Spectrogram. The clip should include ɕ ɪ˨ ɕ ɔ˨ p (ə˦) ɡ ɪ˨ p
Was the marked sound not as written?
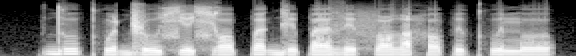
yes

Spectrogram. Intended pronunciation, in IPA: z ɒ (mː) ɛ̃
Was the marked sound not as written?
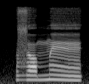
yes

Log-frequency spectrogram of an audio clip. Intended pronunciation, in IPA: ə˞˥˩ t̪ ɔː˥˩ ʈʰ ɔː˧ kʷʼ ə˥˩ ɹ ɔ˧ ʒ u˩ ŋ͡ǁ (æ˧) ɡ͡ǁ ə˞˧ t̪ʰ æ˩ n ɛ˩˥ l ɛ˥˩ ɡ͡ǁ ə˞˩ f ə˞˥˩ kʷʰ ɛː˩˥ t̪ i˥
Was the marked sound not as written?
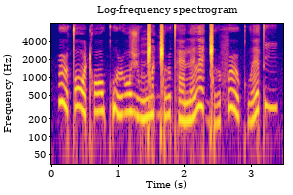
yes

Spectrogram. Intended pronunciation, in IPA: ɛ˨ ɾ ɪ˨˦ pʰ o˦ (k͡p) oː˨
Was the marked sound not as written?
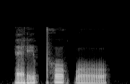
no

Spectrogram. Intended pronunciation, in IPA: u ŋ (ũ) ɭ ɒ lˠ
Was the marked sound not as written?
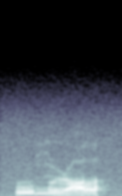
no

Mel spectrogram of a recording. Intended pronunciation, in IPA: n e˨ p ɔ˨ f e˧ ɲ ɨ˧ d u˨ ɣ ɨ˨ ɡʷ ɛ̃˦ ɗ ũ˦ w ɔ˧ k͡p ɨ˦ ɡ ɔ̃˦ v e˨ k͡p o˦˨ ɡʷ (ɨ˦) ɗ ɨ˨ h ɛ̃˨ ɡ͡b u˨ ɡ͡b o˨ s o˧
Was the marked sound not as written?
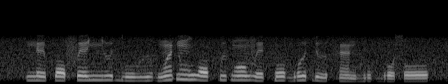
no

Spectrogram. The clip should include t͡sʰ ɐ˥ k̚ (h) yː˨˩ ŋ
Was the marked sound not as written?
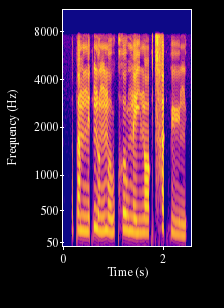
yes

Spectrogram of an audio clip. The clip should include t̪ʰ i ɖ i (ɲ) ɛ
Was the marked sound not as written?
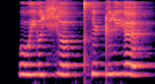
yes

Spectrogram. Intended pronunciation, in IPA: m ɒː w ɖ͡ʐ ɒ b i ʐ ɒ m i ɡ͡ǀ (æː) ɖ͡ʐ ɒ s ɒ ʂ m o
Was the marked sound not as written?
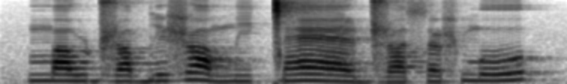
no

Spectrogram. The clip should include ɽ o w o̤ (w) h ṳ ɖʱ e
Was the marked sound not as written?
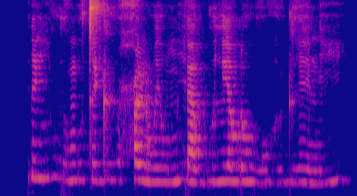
no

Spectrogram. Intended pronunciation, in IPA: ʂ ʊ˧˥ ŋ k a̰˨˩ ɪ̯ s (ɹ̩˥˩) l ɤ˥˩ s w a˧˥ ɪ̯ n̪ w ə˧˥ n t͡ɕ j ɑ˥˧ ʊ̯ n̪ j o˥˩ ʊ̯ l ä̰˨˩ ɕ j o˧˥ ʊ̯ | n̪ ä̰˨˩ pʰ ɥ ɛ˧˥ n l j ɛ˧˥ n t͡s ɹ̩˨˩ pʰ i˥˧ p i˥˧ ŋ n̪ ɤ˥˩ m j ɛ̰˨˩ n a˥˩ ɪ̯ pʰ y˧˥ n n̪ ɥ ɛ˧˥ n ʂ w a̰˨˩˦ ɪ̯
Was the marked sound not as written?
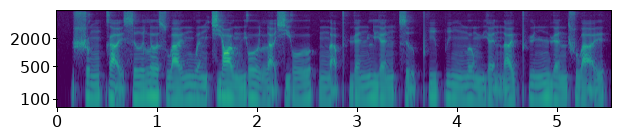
yes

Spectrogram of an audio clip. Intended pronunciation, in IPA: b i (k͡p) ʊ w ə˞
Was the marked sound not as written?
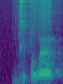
yes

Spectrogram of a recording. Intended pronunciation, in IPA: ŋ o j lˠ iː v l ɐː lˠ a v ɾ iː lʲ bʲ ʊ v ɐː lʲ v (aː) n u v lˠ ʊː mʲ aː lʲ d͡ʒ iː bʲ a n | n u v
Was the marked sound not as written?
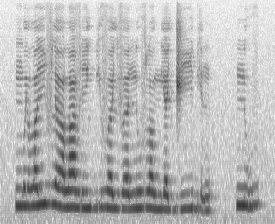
yes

